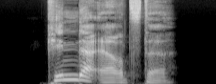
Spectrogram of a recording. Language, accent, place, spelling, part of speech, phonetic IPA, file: German, Germany, Berlin, Kinderärzte, noun, [ˈkɪndɐˌʔɛːɐ̯t͡stə], De-Kinderärzte.ogg
- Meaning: nominative/accusative/genitive plural of Kinderarzt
